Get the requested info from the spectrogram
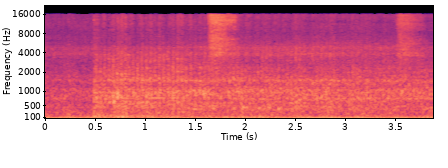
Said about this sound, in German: Also wir fahren hier gerade mit vielen Leuten und einigen Wägen auf das Gelände in Hochdorf,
